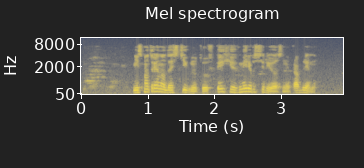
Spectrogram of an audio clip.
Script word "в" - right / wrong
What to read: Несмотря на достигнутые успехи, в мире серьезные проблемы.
right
